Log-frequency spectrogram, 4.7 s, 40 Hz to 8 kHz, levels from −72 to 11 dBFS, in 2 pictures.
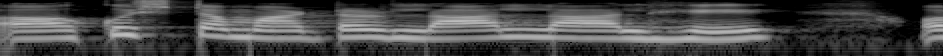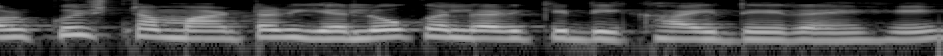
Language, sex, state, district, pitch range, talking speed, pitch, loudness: Hindi, female, Bihar, Begusarai, 210-240 Hz, 190 wpm, 220 Hz, -19 LUFS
